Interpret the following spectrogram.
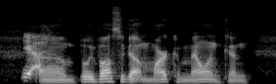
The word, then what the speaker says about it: Melancon: yeah, But we've also got Mark Melancon. Melanson.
